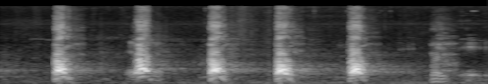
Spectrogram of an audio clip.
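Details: A merle American Staffordshire Terrier game dog barking: five deep, loud, single barks spaced about three-quarters of a second apart, followed by two softer, shorter ones, in an otherwise quiet setting.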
